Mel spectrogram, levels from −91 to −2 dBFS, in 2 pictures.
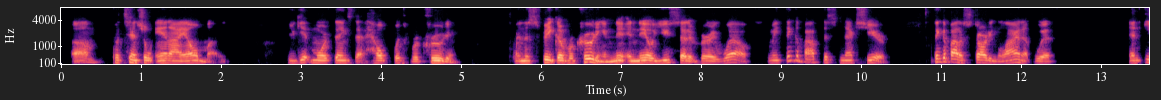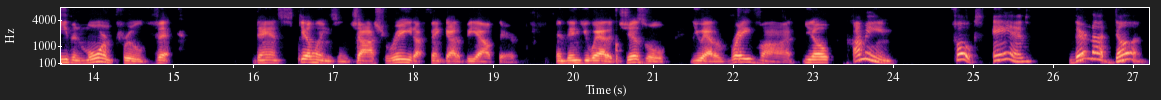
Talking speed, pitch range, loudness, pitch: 165 wpm, 115-160 Hz, -21 LUFS, 130 Hz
